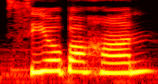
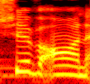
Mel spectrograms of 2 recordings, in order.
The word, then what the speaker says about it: Siobhan: "See-o-ba-han?" she said, really dragging out every single letter like she was reading it off a cereal box. I raised my hand. "It's Shiv-on, actually. The H is silent."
